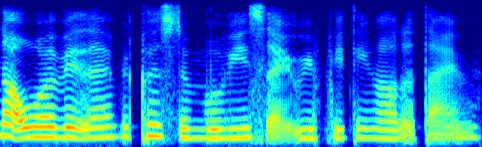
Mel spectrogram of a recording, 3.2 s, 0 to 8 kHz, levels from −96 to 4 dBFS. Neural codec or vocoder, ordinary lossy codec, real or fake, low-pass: none; Opus, 32 kbps; real; 7.2 kHz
